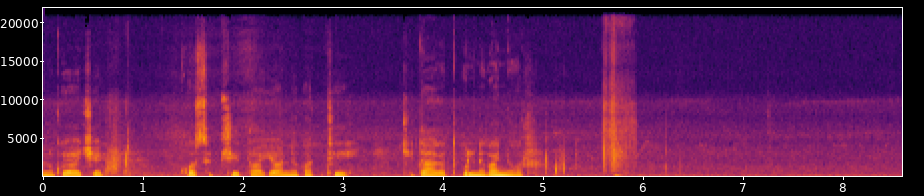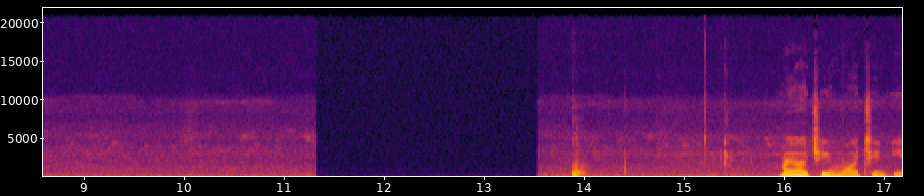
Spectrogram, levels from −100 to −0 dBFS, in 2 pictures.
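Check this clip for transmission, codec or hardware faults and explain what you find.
Listening through the recording turns up no faults. There is nothing to report at any point in the speech.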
